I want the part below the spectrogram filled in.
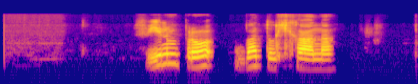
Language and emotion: Russian, neutral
